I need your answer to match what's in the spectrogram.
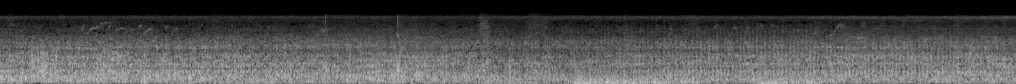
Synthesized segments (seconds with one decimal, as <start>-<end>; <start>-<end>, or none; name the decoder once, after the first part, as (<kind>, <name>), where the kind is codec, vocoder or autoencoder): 3.1-4.4 (autoencoder, DAC-VAE); 8.4-10.2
